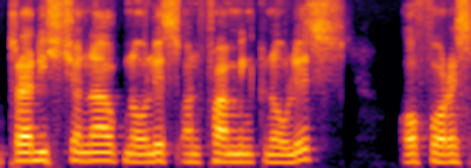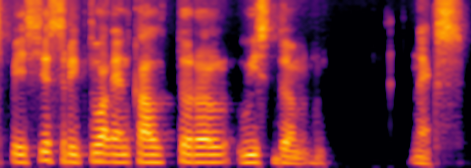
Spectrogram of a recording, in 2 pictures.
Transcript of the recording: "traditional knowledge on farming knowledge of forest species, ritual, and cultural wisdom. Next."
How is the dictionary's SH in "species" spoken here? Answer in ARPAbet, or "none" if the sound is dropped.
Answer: none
